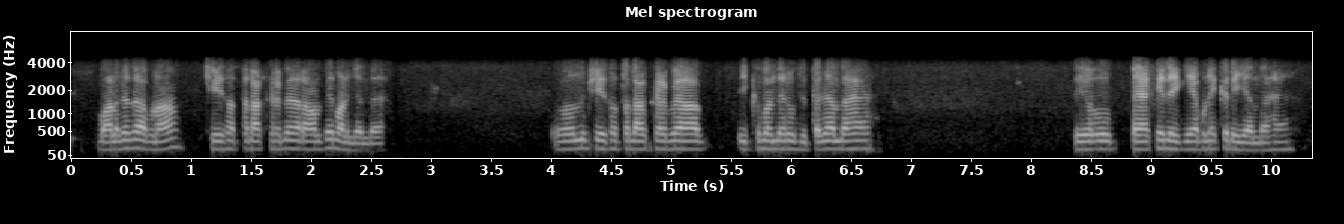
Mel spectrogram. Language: Punjabi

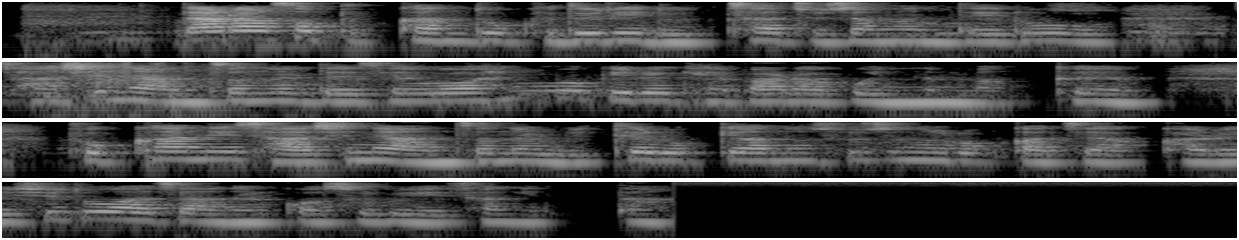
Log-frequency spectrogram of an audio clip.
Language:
Korean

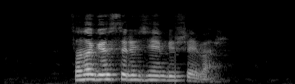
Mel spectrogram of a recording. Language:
Turkish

